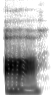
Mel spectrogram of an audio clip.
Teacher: A deep aleph is produced further back in your throat, giving you that ah sound.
